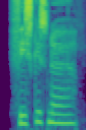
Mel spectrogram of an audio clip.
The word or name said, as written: fiskesnøre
